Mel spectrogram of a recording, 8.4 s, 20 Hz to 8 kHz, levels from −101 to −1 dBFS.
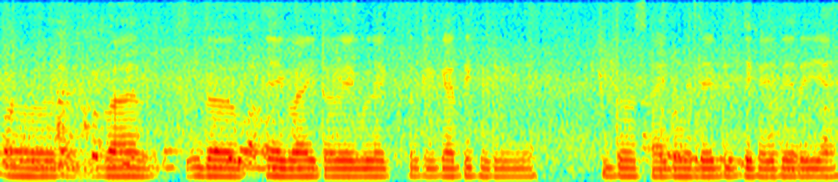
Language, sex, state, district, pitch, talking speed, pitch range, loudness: Hindi, male, Rajasthan, Bikaner, 130 Hz, 155 wpm, 125-130 Hz, -17 LUFS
